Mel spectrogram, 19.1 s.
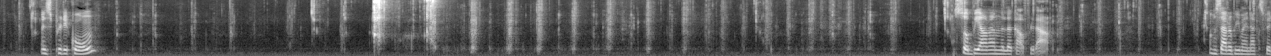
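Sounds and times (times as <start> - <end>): chewing: 1.7 - 14.3, 15.8 - 18.2
tortilla chips crunching: 1.9 - 14.4.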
